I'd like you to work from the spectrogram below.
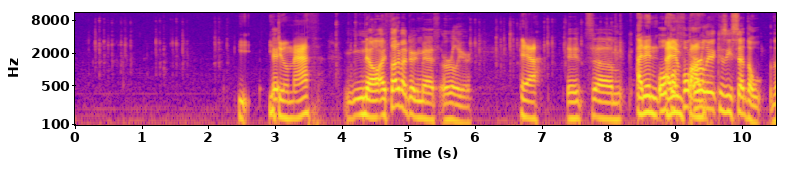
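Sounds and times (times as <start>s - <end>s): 
low hum: 0.0s - 10.5s
typing on a computer keyboard: 0.2s - 2.4s, 5.5s - 8.3s
speech: 2.4s - 6.0s, 6.7s - 10.5s.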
